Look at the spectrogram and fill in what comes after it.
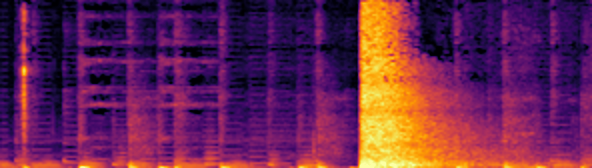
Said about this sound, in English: Stop shooting my guns! Dang it. Stop shooting off guns!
